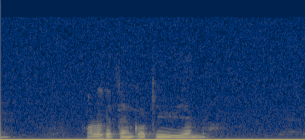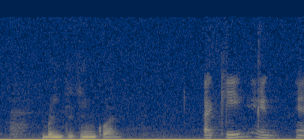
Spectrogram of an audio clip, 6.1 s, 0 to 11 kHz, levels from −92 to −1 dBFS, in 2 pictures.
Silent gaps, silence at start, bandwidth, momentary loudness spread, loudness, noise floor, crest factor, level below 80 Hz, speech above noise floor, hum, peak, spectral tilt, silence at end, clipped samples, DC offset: none; 0 s; 10 kHz; 25 LU; -39 LUFS; -61 dBFS; 20 dB; -64 dBFS; 23 dB; none; -18 dBFS; -7.5 dB/octave; 0 s; under 0.1%; 6%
